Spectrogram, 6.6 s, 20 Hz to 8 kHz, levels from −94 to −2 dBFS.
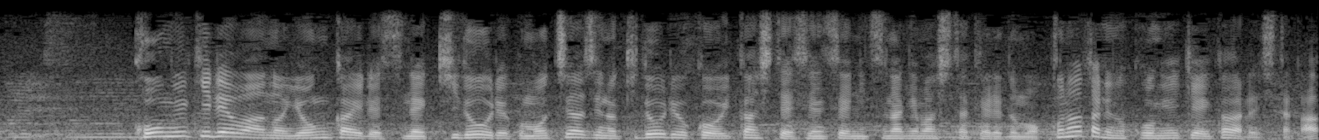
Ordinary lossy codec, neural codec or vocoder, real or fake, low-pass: none; none; real; 7.2 kHz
